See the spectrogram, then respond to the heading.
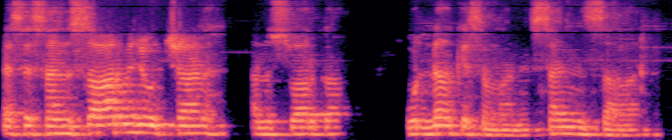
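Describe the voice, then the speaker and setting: A man teaching how to recite a hymn, chanting verse lines slowly and then explaining the pronunciation in quick spoken asides. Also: fairly high pitch, slight background noise. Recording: echoey, dull, distant mic.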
